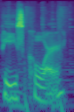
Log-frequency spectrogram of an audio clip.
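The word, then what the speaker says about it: Peace Corps: in Social and economical Development worldwide exactly It's peace Core berd Sanders Once mispronounced the name of The state he was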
